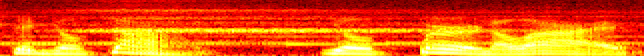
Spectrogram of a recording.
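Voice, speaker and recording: A woman's voice: deep voice, lively intonation, slow pace, gravelly, highs cut off, over music, voice pushed down, exaggerated voice. A woman voicing a smug, cruel middle-aged man villain in a pompous, mocking way while reading a visual novel aloud. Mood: menacing.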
